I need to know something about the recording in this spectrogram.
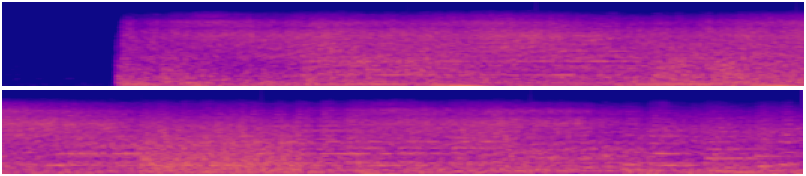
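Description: Twin piston-engined de Havilland Mosquito bombers flying low, engine roar starting abruptly after a moment of silence, its pitch falling several times as aircraft pass, over an orchestral film score.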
